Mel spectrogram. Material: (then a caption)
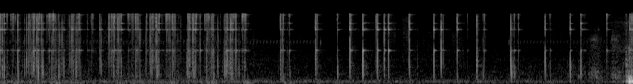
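Crystal glass. Long matte black nails tap the hollow body of a tall, empty cut-crystal highball glass lying on a towel. A fast flurry of bright, short clinks carries a faint steady high ring, then slows into sparser, evenly spaced taps. It ends with a soft low thump.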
